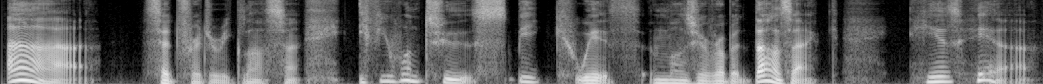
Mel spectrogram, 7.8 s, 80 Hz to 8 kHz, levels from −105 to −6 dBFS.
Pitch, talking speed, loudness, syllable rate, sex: 125 Hz, 125 wpm, -24 LUFS, 3.9 syllables/s, male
